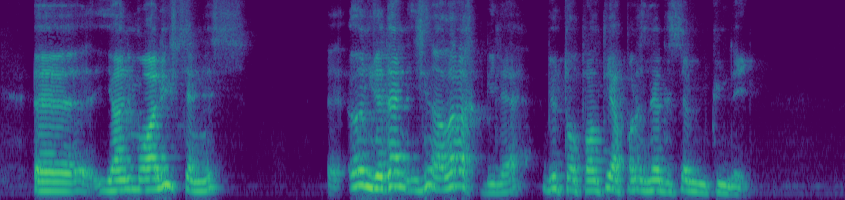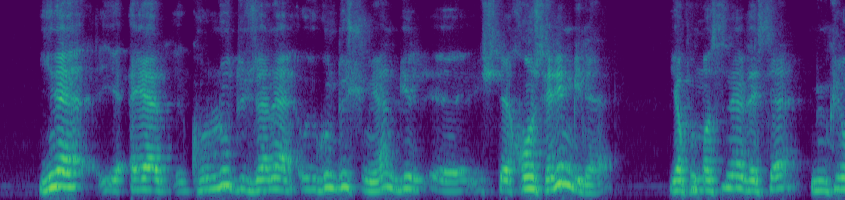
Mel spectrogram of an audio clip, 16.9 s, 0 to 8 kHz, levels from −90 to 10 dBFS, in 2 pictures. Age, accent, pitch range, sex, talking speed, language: 60-79, native, 135-175 Hz, male, 100 wpm, Turkish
